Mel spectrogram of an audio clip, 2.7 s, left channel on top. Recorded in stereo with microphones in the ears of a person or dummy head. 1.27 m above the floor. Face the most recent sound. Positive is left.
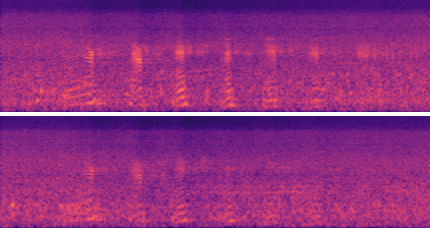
turn(degrees=80)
